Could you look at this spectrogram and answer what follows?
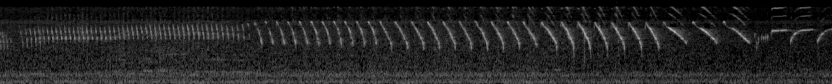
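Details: Belgian canary song opening with a fast buzzy trill, then a long rapid series of sharp repeated notes that grows louder and quickens toward the end, over a light background hiss.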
